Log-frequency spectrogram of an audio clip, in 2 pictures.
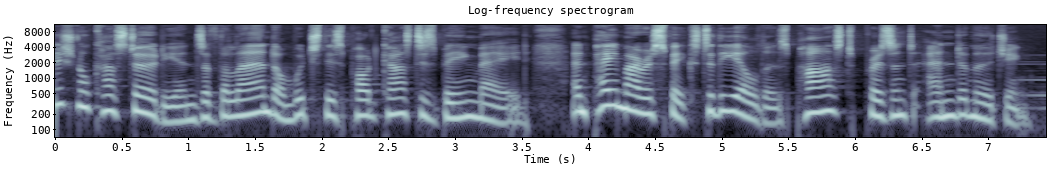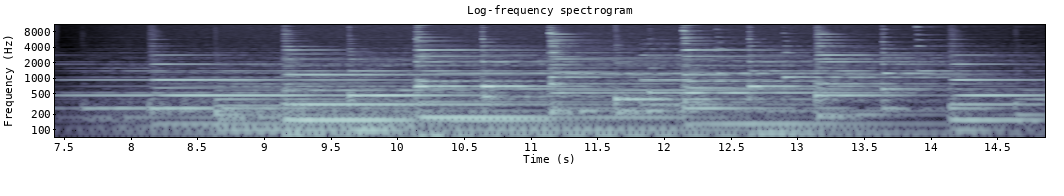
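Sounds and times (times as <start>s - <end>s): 
speech: 0.0s - 7.4s
melodic music translated from the coronavirus spike protein: 7.4s - 14.8s.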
